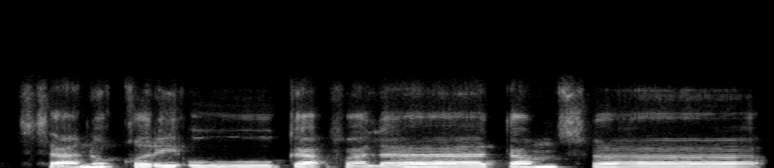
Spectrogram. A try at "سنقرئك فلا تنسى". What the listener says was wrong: Okay, you just prolong this dhamma. Do not prolong it. سنقرئك فلا تنسى.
